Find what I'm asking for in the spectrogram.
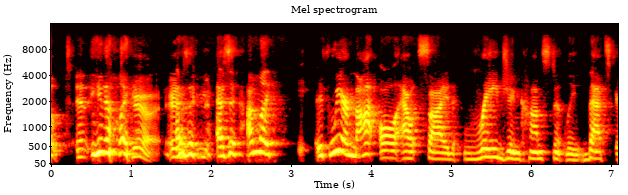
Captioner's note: laughs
